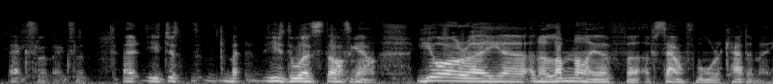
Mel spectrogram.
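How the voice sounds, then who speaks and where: An ordinary speaking voice at a moderate pace with ordinary pitch variation. Loudness swings widely. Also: man, medium pitch for a man. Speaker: interviewer. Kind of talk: interview questions.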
